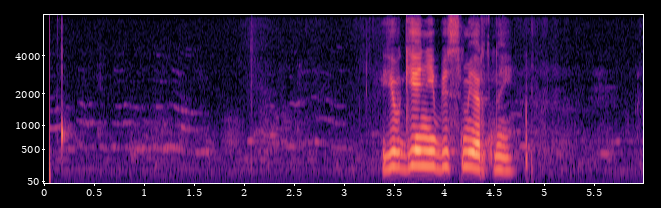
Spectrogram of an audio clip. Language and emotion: Russian, neutral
